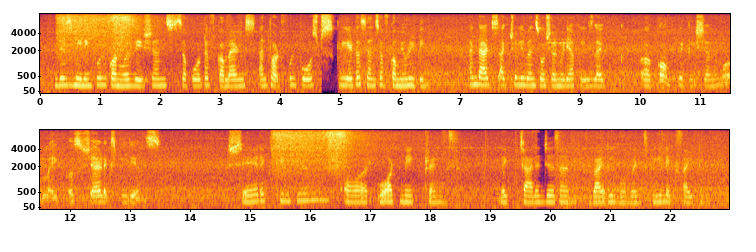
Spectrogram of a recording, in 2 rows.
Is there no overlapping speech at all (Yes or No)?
Yes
